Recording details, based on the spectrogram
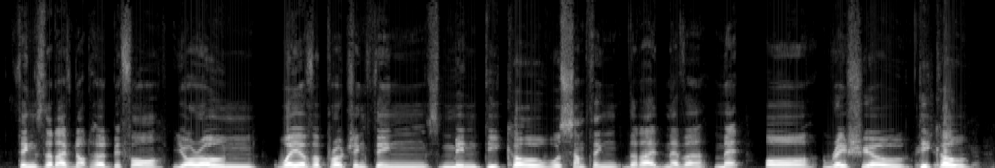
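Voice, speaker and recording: A man with an English accent talks at a very slow pace, with hardly any pauses and a monotone, flat intonation. His tone is dark and mellow, and the background is quiet. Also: medium pitch for a man. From England. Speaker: standards auditor. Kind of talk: interview explanation. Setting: on location at a dive center.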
